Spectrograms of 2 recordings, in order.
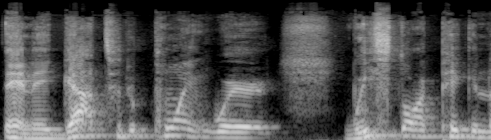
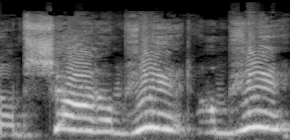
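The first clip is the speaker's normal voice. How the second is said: screaming, higher; 11 semitones higher than usual. Retelling how a man shot in a prison riot fell: imitating someone screaming. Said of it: "he fell to the ground screaming".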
